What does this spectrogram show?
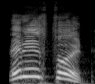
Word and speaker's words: Amanda Foote: don't know about you amanda foote you know people and if the foot or do you pronounce the the e like footage yeah it's like it is foot that's beautiful now amanda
